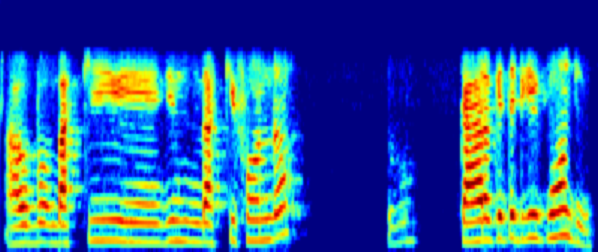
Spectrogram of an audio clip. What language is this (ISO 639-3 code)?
ori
